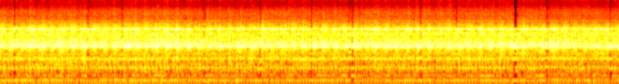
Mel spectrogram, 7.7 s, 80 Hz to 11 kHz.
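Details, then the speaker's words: Yamaha DT50MX two-stroke, restarted after sitting about a year on choke with dead battery: thin tinny idle with loose metallic clatter; owner says it sounds like a bag of bolts, suspects bearings, not confirmed. "oh still sounds like a bag of bolts bearings"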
